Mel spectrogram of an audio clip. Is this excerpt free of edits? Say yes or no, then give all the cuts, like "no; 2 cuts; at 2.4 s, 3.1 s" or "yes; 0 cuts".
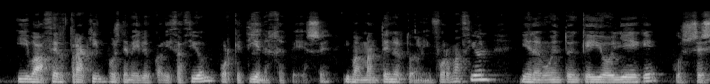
no; 1 cut; at 3.4 s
